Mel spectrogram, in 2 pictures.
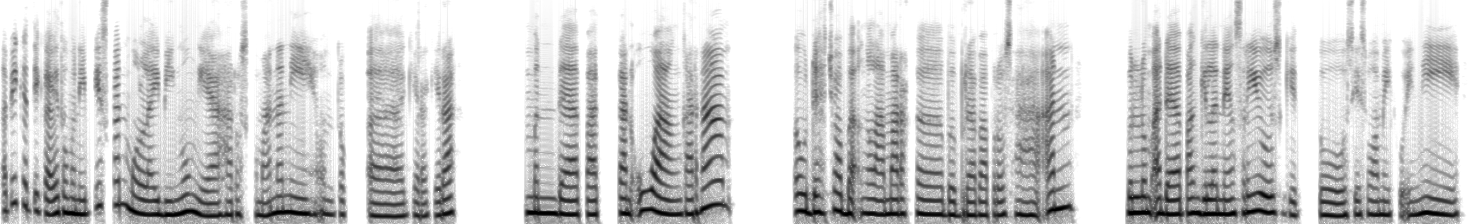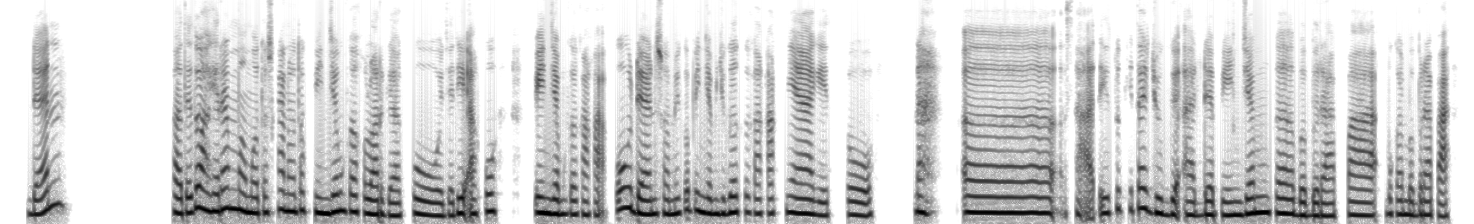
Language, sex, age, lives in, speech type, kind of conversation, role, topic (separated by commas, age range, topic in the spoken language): Indonesian, female, 30-34, Indonesia, conversation, advice, user, Bagaimana sebaiknya saya memprioritaskan antara melunasi utang dan menabung untuk tujuan lain?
